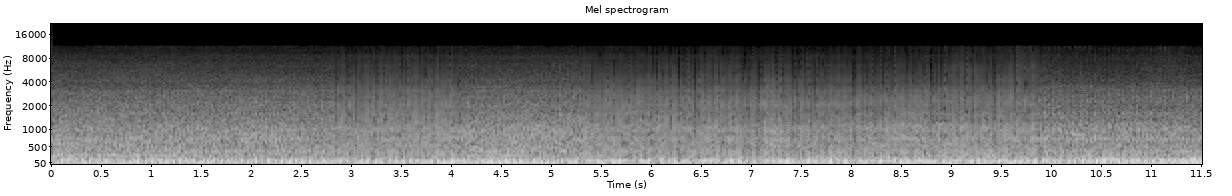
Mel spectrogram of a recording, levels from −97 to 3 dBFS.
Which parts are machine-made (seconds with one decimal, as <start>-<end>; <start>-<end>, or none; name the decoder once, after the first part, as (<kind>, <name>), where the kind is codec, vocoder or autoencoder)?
2.8-4.1 (vocoder, BigVGAN v2); 5.3-9.9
